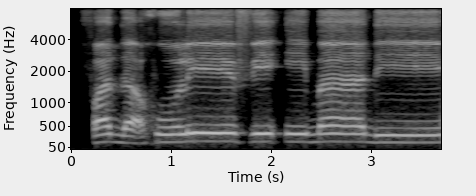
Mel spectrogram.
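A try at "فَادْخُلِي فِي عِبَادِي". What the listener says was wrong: Panjang pendeknya. Fi-nya dipanjangin. Fi-nya. Iya, panjangin.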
